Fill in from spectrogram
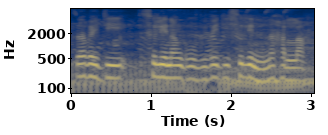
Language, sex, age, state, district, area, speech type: Bodo, female, 45-60, Assam, Udalguri, rural, spontaneous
